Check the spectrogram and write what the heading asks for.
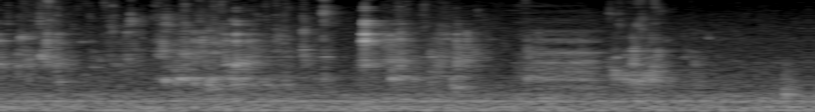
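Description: Shaken cocktail being strained from a metal cocktail shaker into a glass: a faint trickle and dripping of liquid, with a sharp clink at the start and another just before two seconds in.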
